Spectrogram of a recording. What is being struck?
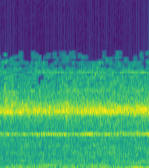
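Nothing is struck.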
